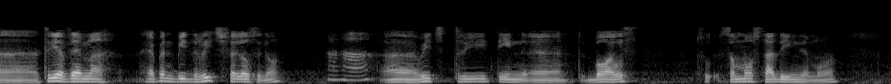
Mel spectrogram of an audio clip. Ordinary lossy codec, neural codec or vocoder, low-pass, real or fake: MP3, 24 kbps; codec, 16 kHz in and 24 kHz out, 0.9 kbps, LongCat-Audio-Codec, fine tuned four codebook decoder; 7.2 kHz; fake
